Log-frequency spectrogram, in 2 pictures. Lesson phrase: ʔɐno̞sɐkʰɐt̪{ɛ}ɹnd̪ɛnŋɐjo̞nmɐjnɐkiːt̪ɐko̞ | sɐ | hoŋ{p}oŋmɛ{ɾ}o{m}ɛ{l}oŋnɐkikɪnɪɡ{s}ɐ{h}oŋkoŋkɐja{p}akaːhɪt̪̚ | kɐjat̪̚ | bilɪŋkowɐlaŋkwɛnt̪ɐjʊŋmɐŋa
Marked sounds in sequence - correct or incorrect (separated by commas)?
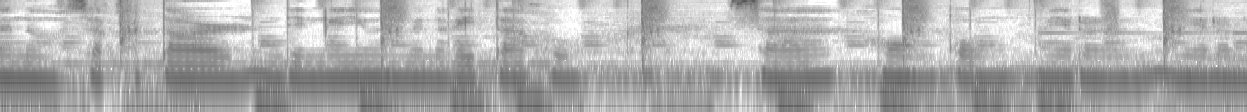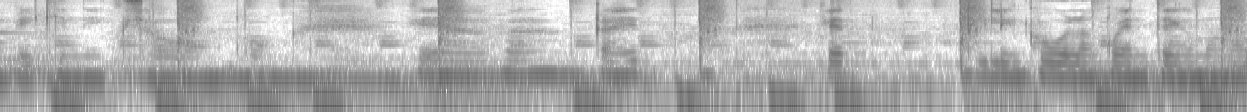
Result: incorrect, incorrect, correct, correct, incorrect, correct, correct, incorrect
